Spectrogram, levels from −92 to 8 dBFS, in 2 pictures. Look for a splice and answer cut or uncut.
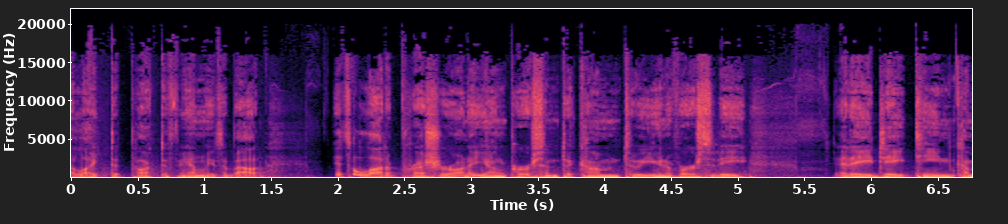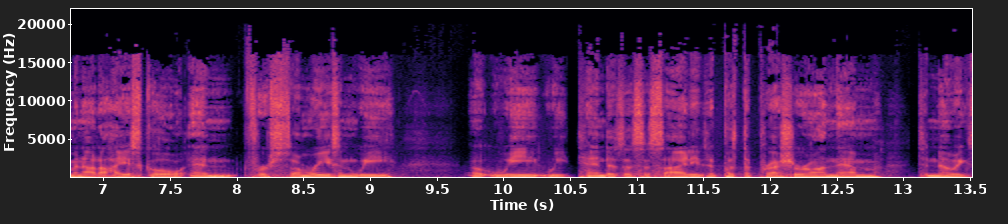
uncut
